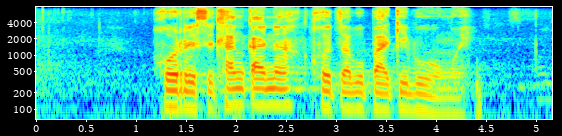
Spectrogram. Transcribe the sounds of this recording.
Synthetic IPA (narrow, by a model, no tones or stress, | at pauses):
χʊrɪsɪt͡ɬʰaŋ̩kʼanaq͡χʰɔt͡sabʊpʼakʼɪbʊːŋwɛ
